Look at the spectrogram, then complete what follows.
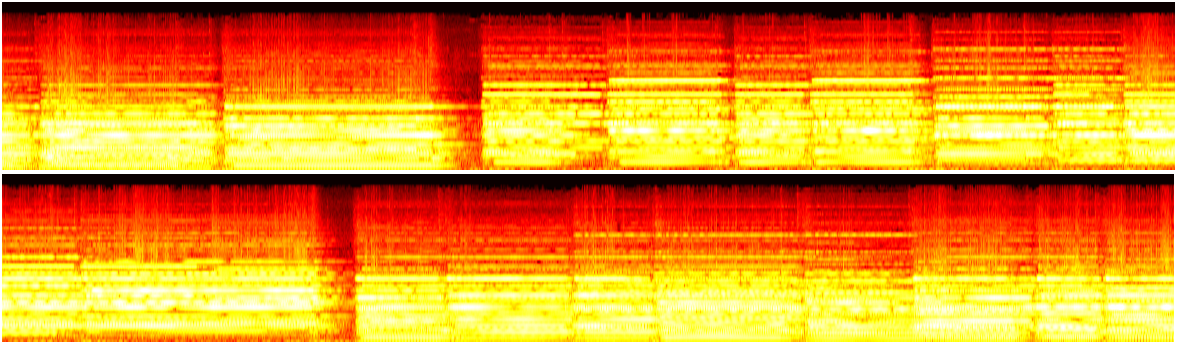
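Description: Pipe organ playing a voluntary: sustained chords over a low pedal bass. The bass drops out about six seconds in, leaving a higher passage, and comes back in about nineteen seconds in.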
